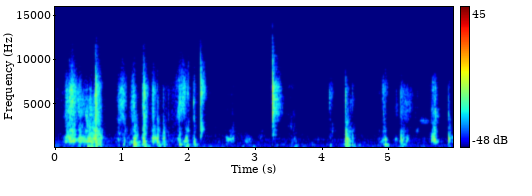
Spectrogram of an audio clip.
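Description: Hands rummaging in a mailed package: short, irregular scratchy rustles of paper and packaging, busiest in the first second and then scattered.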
